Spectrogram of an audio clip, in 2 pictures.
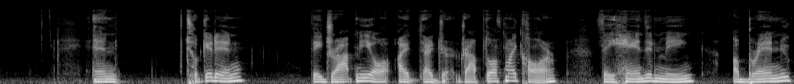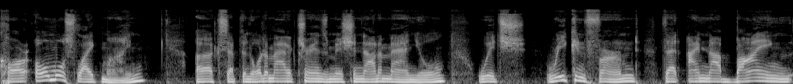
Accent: American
